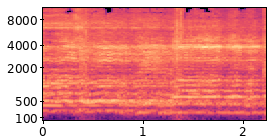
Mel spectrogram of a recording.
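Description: A noha chanted by a boy's voice through a PA microphone, in long held lines, with sharp slaps about once a second from mourners beating their chests (matam) in time.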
